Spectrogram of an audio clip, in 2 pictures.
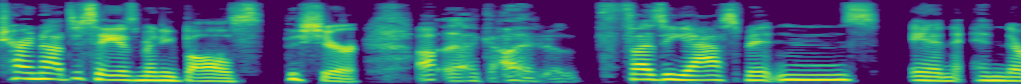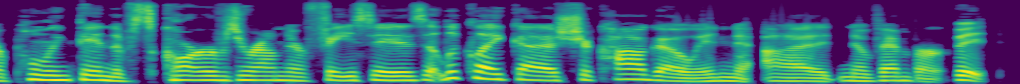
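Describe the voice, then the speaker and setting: A woman's voice: lowish voice, moderate pace, hardly any pauses, no room sound, studio quality. A woman co-hosting a podcast, telling a long story in casual chat with lots of fillers and restarts. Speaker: podcast co-host.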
